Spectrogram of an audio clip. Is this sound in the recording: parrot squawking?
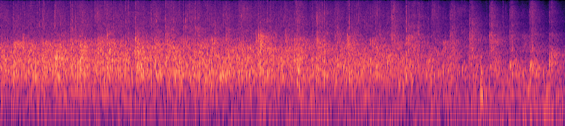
no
